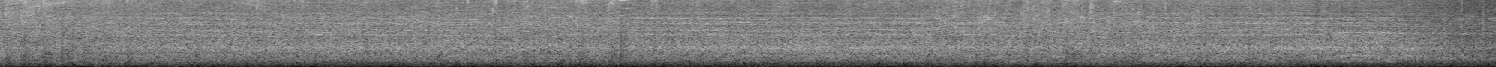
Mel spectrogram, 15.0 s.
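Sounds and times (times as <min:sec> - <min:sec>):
steel wheels clattering over rails: 0:00.0 - 0:14.9.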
